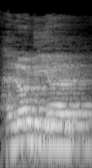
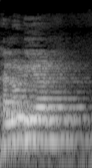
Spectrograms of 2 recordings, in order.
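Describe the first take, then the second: First: It is said louder than normal conversation. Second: It is said at normal conversational volume.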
